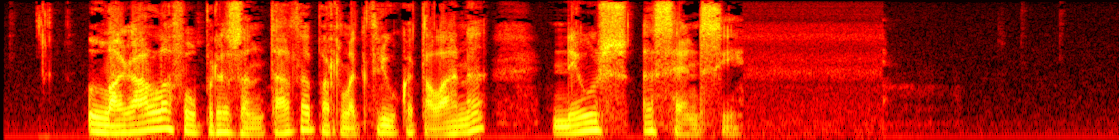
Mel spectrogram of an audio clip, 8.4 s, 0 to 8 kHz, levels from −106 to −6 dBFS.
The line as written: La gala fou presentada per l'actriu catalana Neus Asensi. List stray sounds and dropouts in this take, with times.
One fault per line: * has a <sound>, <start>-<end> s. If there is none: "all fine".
all fine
